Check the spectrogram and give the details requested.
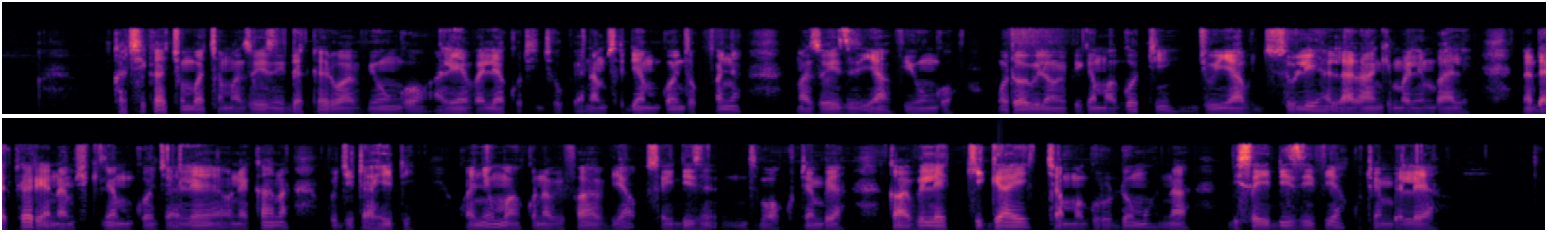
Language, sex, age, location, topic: Swahili, male, 18-24, Nakuru, health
